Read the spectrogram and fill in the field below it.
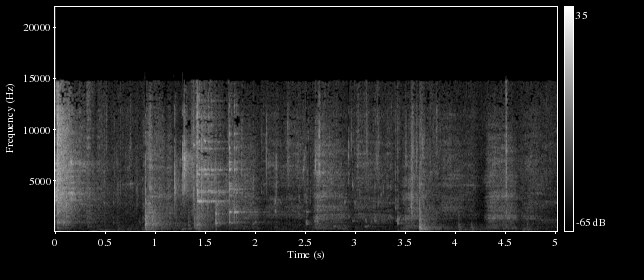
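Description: pouring a drink

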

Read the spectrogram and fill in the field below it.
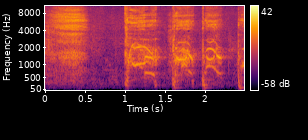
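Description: coughing

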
